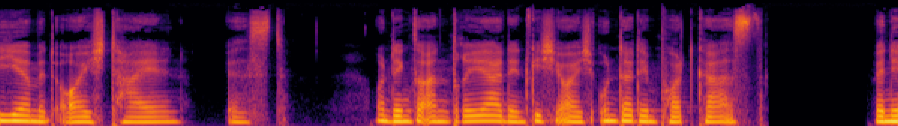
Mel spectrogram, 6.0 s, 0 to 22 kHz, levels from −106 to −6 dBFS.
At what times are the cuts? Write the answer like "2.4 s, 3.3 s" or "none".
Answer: 1.5 s, 2.8 s, 3.5 s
